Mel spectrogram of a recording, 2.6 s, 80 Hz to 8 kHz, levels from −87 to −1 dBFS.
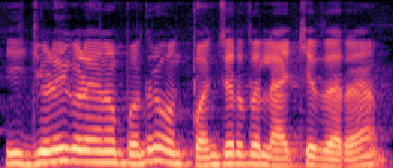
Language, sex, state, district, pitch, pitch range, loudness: Kannada, male, Karnataka, Koppal, 170 Hz, 150-190 Hz, -12 LUFS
